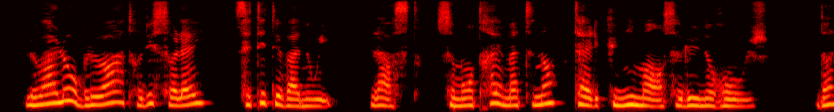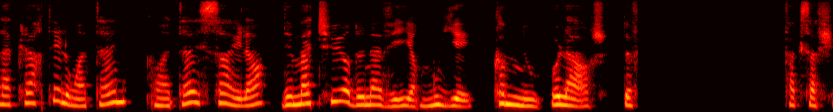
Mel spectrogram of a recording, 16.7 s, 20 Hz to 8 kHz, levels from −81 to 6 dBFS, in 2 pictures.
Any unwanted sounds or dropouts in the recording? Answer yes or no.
no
